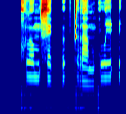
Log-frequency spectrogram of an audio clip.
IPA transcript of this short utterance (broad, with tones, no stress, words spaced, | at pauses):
kʰlo˧mse˨˩k̚ʔɯ˦˥k̚ tra˩˦mkwi˦˥ʔ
